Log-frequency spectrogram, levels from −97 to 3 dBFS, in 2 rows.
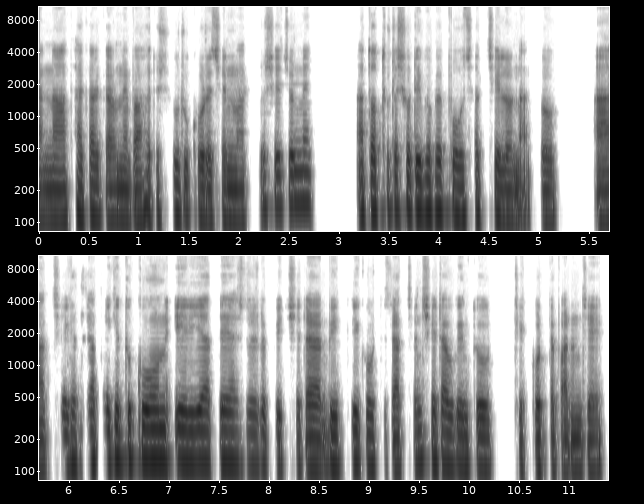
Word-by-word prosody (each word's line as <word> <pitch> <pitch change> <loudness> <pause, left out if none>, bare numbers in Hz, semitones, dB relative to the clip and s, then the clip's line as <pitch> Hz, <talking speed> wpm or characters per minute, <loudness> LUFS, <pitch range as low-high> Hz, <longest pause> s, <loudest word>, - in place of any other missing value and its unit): না 100 - +2
থাকার 110 0 +1
কারণে 100 0 +1
বা 100 - +1
হয়তো - - -1
শুরু 115 -1 -2
করেছেন 105 -1 0
মাত্র, 100 0 -6
সেজন্যে 145 +2 0 0.5
আ - - +1
তথ্যটা 125 +1 0
সঠিকভাবে 125 -1 +3
পৌঁছাচ্ছিল 110 -1 0
না। 105 - -4
তো - - -3 0.5
আ - - +2 0.3
সেক্ষেত্রে 115 +1 -2
আপনি 125 - -8
কিন্তু 125 0 +3
কোন 125 0 +8 0.2
এরিয়াতে 120 0 +4
আসলে 115 0 -4
সেটা, 115 - -1 0.3
সেটা 105 0 0 0.2
বিক্রি 110 +2 +1
করতে 110 -1 -2
চাচ্ছেন 100 +3 -3
সেটাও 115 -2 +2
কিন্তু 105 0 +1 0.4
ঠিক - - -7
করতে 105 -1 -1
পারেন 100 +1 0
যে, 100 - +1
115 Hz, 175 wpm, -23 LUFS, 105-125 Hz, 0.5 s, কোন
